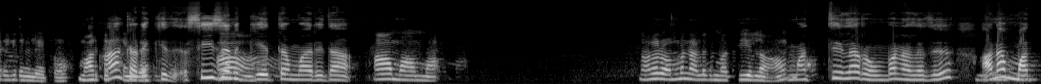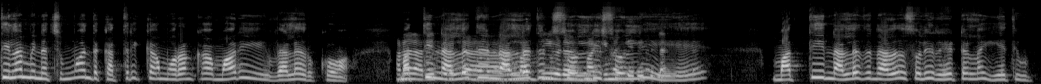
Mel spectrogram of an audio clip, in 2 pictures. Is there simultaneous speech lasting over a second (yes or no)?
yes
